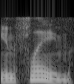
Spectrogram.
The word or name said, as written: inflame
